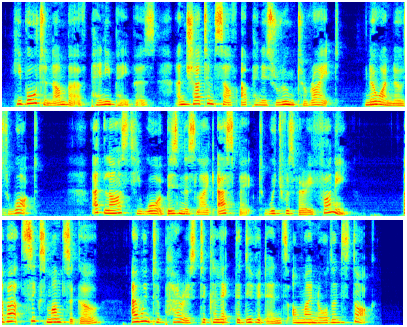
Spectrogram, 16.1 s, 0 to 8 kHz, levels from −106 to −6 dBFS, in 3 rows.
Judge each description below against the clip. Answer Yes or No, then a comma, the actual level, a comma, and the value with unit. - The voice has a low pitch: No, high, 205 Hz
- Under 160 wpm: No, average, 180 wpm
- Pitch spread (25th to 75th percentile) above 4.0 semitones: Yes, average, 4.7 semitones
